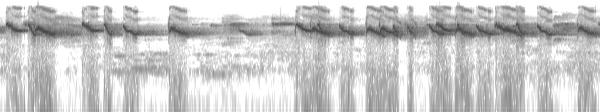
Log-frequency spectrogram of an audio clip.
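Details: Black-capped white-eye tutor song: rapid high, down-slurred chirps at the start, a quieter stretch in the middle, then a sustained run of bright twittering notes.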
